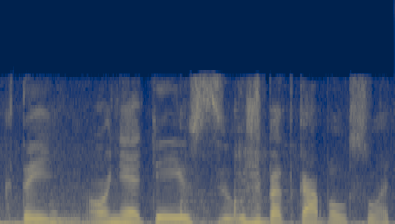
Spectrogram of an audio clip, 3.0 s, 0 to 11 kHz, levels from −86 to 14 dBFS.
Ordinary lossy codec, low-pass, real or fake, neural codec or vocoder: AAC, 48 kbps; 7.2 kHz; real; none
